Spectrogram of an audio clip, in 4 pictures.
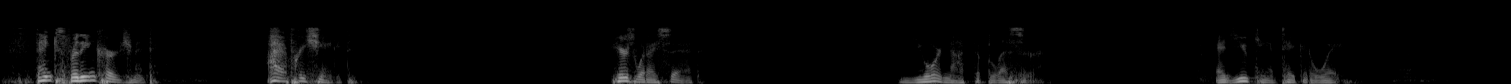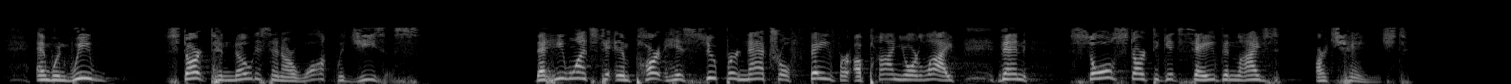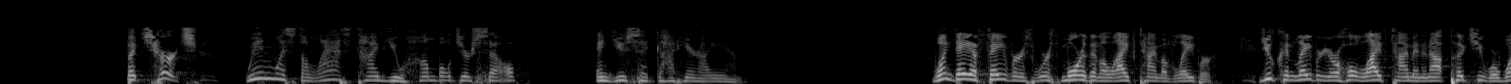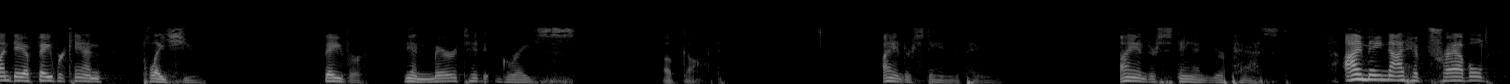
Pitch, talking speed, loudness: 165 Hz, 120 wpm, -32 LUFS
